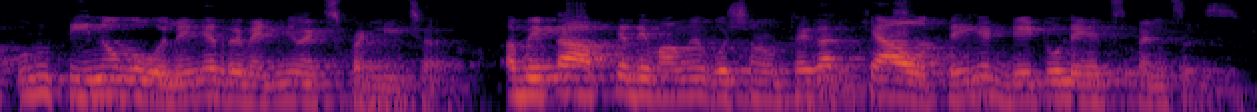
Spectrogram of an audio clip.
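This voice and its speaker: High pitched guy teaching accounts, teasing and coaxing his students, echoey classroom, bit of background hum. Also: darkish tone. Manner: playful, coaxing, calls students affectionate nicknames. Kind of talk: classroom lecture. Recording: echoey room with faint noise.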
